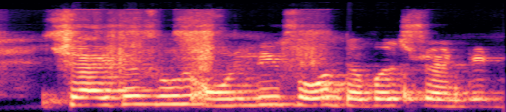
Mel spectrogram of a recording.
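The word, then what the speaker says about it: Chargaff: शेरगेफ rule लिखो। सब अपने अपने प्रोनाउंसिएशन करते हैं। मैं पहले शेरगेफ बोलती थी तो मेरे सर ने बोला शेरगेफ बोलते हैं।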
